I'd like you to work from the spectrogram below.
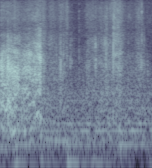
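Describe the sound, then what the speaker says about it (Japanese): Zipper slider on a Black Diamond stretch shell jacket runs in a quick rasping pull, followed by softer fabric rustles and small clicks, close and fairly quiet. "ジッパースライダーの動きも"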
